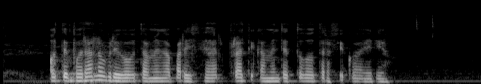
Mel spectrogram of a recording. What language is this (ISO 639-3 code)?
glg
